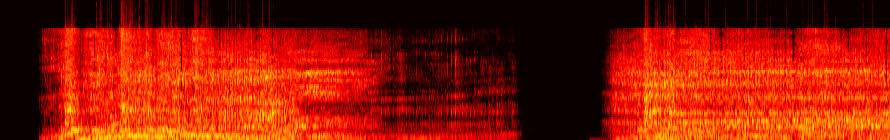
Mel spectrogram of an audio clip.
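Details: A lion (Panthera leo) roars in deep, rasping bursts, broken by a brief pause.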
